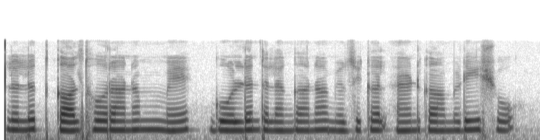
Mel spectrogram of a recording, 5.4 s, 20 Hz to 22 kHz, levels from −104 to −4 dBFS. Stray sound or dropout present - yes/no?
no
